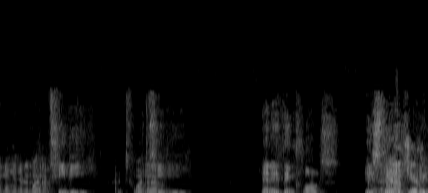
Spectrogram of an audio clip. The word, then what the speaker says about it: Waititi: That's Waititi.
